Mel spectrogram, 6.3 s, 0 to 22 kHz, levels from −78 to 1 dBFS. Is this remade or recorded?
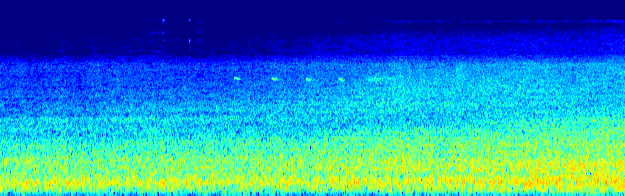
recorded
